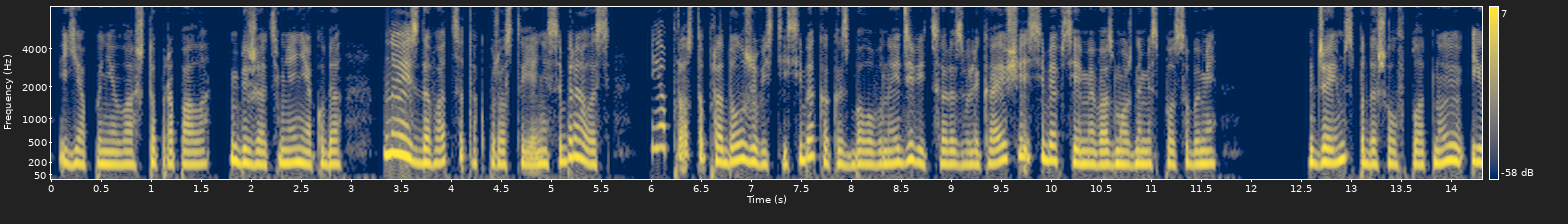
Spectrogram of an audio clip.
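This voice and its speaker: A woman reads a first-person romance novel aloud in an expressive, steady storytelling manner. Her voice is dark and mellow, pitched a little low. The recording is dry and close-miked, with no room sound. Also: dry recording. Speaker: audiobook narrator. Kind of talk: scripted first-person narration.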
